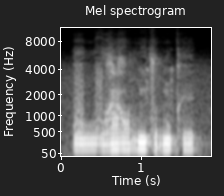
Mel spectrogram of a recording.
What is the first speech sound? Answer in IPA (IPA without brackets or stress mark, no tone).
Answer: ɣ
